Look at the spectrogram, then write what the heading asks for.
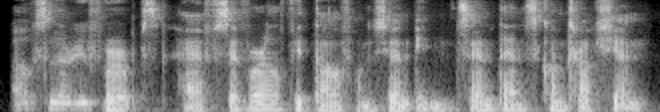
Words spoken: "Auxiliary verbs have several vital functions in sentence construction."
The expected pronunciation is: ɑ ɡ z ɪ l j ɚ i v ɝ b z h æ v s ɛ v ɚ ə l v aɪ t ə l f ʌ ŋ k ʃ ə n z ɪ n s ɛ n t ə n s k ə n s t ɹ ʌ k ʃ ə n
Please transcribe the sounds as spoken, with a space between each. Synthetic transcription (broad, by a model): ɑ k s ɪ l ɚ i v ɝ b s h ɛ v s ɛ v ɚ ə l f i t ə l f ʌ ŋ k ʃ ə n ɪ n s ɛ n t ə n s k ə n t ɹ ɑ k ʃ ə n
